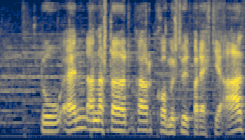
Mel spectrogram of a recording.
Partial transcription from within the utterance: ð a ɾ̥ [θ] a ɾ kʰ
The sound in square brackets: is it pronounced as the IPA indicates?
yes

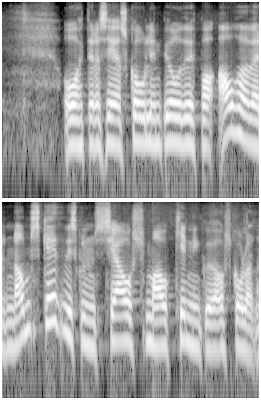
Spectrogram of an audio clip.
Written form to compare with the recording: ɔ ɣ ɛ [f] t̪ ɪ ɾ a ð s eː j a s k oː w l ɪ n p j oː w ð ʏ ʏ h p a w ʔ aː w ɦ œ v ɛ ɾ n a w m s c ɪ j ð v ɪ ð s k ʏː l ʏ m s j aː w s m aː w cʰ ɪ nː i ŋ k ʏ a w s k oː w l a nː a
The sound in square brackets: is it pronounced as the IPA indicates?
no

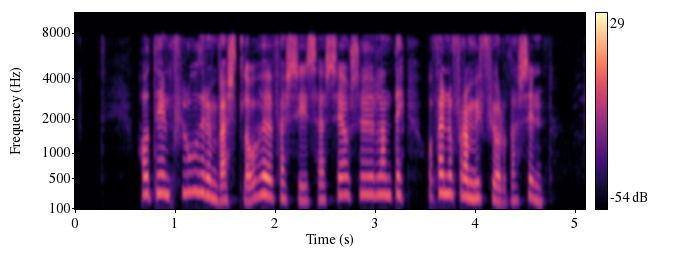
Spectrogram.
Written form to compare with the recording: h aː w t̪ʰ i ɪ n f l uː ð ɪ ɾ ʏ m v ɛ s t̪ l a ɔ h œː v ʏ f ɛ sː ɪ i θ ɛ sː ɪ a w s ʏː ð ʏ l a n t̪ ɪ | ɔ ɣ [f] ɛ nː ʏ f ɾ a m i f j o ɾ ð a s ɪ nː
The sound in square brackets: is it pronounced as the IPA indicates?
yes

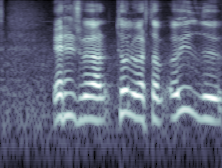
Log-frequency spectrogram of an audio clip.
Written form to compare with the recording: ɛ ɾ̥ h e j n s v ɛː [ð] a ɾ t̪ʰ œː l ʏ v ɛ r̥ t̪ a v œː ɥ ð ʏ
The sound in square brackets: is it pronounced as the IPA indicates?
no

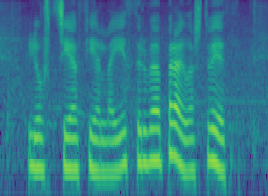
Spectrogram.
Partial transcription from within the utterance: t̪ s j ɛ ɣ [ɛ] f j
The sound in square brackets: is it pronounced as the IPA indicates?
no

